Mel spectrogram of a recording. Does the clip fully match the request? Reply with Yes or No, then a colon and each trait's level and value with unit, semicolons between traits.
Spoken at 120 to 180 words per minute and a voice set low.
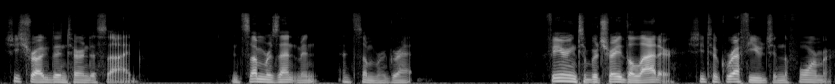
Yes: average, 160 wpm; low, 105 Hz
